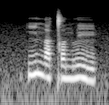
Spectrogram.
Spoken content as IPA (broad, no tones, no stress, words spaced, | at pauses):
kĩnaǀʌn lẽ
